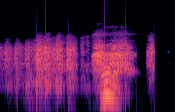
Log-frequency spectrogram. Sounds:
Sigh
